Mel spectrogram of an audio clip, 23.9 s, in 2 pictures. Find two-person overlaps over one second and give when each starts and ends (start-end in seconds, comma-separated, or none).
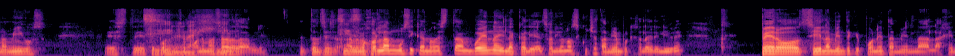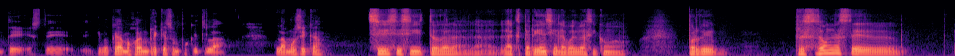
1.8-3.1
